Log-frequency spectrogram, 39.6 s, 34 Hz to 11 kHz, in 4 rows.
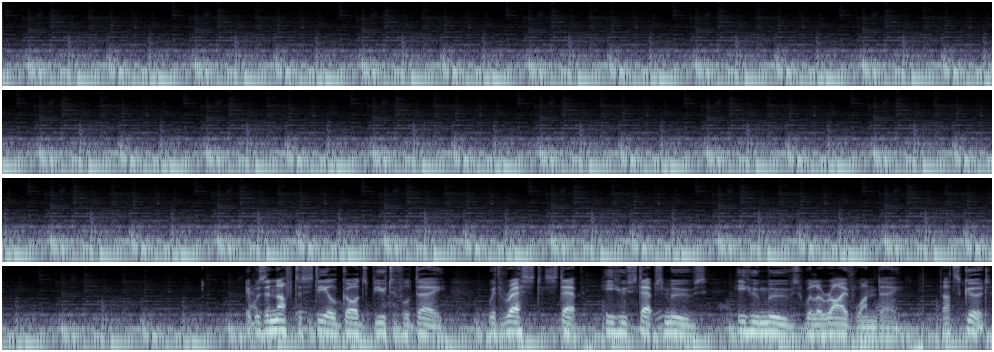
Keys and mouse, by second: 0.5 click, 3.5 typing, 11.4 click, 13.3 click, 14.4-15.4 drag, 15.9-16.4 drag, 16.9 click, 37.7 click.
